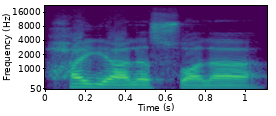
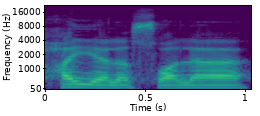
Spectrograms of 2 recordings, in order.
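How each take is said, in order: Both takes have the same delivery.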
